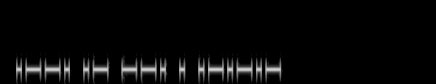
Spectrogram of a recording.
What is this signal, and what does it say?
Morse code, heard as a keyed tone, about 25 wpm, 700 Hz. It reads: PAGE.
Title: Sentences from Top 1000 Words - Review Part 1 - 25wpm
